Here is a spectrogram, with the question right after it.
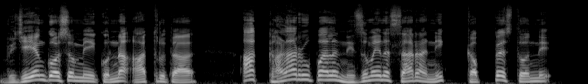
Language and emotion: Telugu, disgusted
